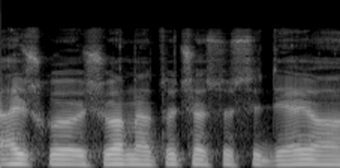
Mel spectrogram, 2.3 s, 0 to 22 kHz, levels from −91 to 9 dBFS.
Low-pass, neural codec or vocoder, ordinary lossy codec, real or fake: 10.8 kHz; none; Opus, 64 kbps; real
